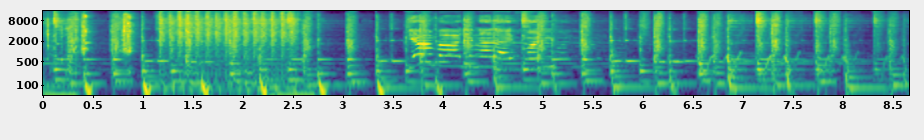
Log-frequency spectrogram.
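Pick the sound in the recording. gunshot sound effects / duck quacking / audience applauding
gunshot sound effects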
